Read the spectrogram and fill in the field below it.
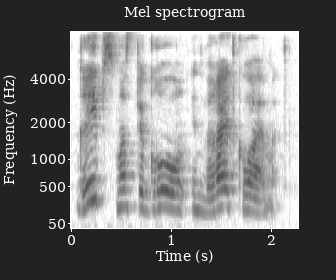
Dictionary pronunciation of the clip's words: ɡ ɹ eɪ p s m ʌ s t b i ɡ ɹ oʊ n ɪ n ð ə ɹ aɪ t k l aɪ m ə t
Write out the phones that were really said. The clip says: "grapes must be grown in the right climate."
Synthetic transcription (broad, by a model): ɡ ɹ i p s m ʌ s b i ɡ ɹ oʊ n ɪ n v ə ɹ aɪ t k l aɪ m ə t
